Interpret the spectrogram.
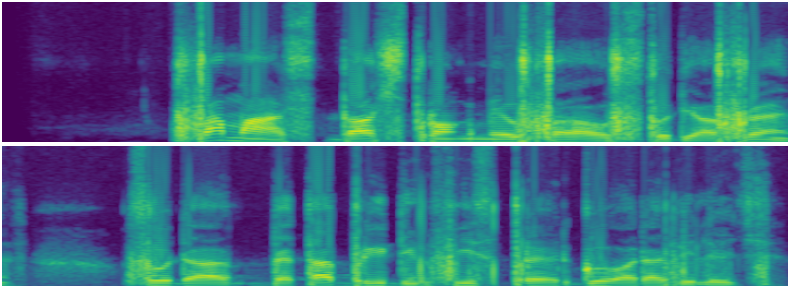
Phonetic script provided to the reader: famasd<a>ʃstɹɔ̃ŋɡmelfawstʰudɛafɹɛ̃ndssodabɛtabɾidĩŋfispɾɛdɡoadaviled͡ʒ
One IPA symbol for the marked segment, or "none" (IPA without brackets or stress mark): a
